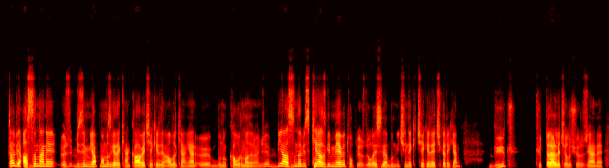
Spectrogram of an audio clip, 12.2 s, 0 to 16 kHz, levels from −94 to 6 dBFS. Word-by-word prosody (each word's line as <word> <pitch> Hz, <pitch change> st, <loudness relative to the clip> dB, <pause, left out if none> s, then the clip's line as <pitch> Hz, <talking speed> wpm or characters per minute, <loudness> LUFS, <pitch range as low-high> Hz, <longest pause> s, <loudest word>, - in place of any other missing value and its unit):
Tabii, 220 Hz, -1 st, +5 dB
aslında, 215 Hz, +11 st, +6 dB
hani, 210 Hz, -1 st, +2 dB
özü 165 Hz, +2 st, -9 dB
bizim 175 Hz, +4 st, -6 dB
yapmamız 170 Hz, 0 st, +1 dB
gereken 125 Hz, -3 st, -1 dB
kahve 140 Hz, +2 st, +5 dB
çekirdeğini 140 Hz, -1 st, -5 dB
alırken, 130 Hz, -5 st, -4 dB
yani 120 Hz, +2 st, -3 dB
ö 140 Hz, 0 st, -8 dB
bunu 140 Hz, +2 st, -12 dB
kavurmadan 130 Hz, -6 st, -4 dB
önce, 105 Hz, -, -11 dB, 0.2 s
bir, 220 Hz, -2 st, +5 dB
aslında, 205 Hz, +1 st, +2 dB
biz 200 Hz, -3 st, -4 dB
kiraz 200 Hz, -4 st, +5 dB
gibi 190 Hz, +2 st, -5 dB
meyve 185 Hz, +1 st, +3 dB
topluyoruz. 125 Hz, -7 st, -11 dB
Dolayısıyla 150 Hz, +2 st, -3 dB
bunun 155 Hz, +3 st, -13 dB
içindeki 150 Hz, -2 st, -8 dB
çekirdeği 155 Hz, 0 st, -2 dB
çıkarırken 160 Hz, +4 st, -5 dB, 0.6 s
büyük -, -, -8 dB, 0.4 s
kütlelerle 135 Hz, -4 st, +6 dB
çalışıyoruz 115 Hz, -4 st, -10 dB
yani 110 Hz, -3 st, -3 dB
150 Hz, 155 wpm, -24 LUFS, 130-180 Hz, 0.6 s, aslında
